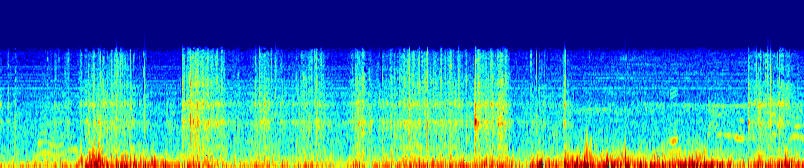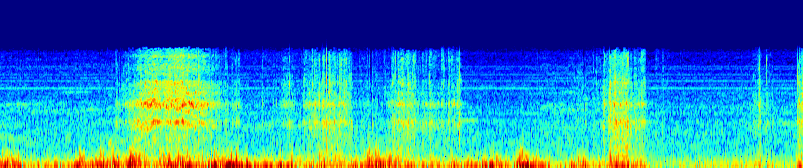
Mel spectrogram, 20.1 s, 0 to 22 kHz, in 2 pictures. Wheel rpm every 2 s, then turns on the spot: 20, 20, 20, 10, 0, 10, 40, 20, 10, 10.
0-8 14-20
